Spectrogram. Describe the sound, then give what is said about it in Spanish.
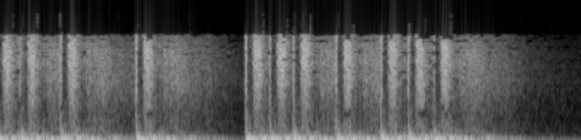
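Cannon fire from a Spanish galley's guns: loud, rapid booms and cracks pile into a dense barrage. A short lull comes before a second heavy burst, then the sound fades out. “La galera se colocó a distancia de tiro. Los cañones escupían fuego.”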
